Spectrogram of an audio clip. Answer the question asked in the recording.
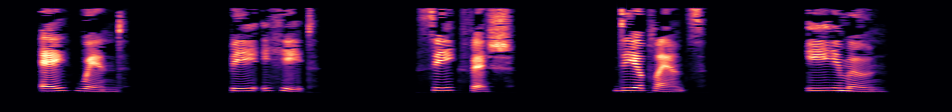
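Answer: B: Heat.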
